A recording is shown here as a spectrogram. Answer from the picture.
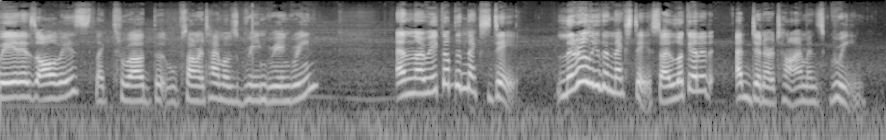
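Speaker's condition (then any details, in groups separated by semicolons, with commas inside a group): No condition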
